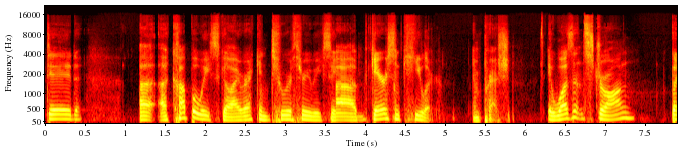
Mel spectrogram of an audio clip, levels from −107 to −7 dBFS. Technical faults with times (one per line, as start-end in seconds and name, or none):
3.63-3.65 skip ahead
3.73-6.39 jitter buffer speed-up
